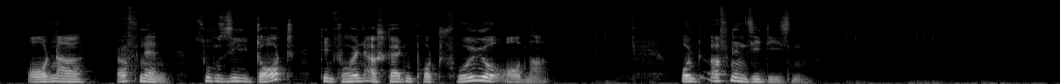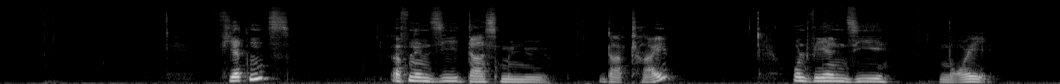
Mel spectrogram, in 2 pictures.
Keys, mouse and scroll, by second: 0.4 click, 6.0 click, 8.5 click, 9.1 click, 11.1 click, 16.3 click, 19.8 click.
